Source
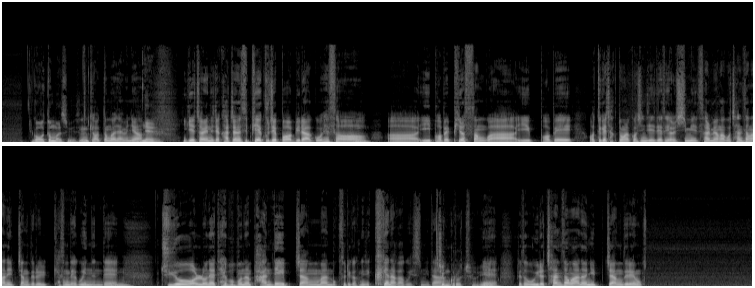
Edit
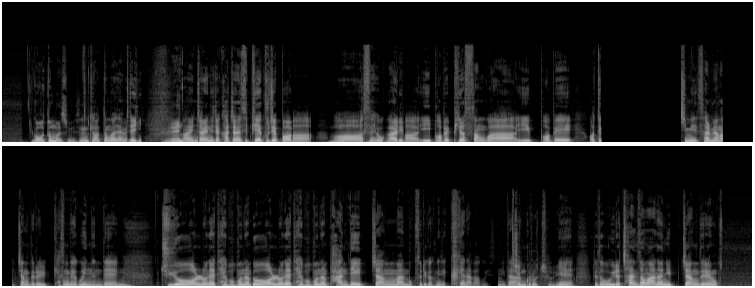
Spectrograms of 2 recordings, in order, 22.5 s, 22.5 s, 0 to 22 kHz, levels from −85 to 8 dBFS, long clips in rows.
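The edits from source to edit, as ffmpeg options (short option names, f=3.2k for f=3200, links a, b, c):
-filter_complex "[0:a]asplit=11[a][b][c][d][e][f][g][h][i][j][k];[a]atrim=end=1.872[l];[b]atrim=start=1.868:end=2.932,asetpts=PTS-STARTPTS,areverse[m];[c]atrim=start=2.928:end=4.362[n];[d]atrim=start=4.358:end=6.052,asetpts=PTS-STARTPTS,areverse[o];[e]atrim=start=6.048:end=8.98,asetpts=PTS-STARTPTS,afade=t=out:st=2.928:d=0.004:c=hsin[p];[f]atrim=start=8.98:end=10.18,asetpts=PTS-STARTPTS,volume=0[q];[g]atrim=start=10.18:end=10.8,asetpts=PTS-STARTPTS,afade=t=in:d=0.004:c=hsin,afade=t=out:st=0.616:d=0.004:c=hsin[r];[h]atrim=start=10.8:end=11.41,asetpts=PTS-STARTPTS,volume=0[s];[i]atrim=start=11.41:end=15.032,asetpts=PTS-STARTPTS,afade=t=in:d=0.004:c=hsin[t];[j]atrim=start=13.888:end=17.56,asetpts=PTS-STARTPTS,afade=t=out:st=2.542:d=1.13[u];[k]atrim=start=17.56,asetpts=PTS-STARTPTS,afade=t=in:d=0.004:c=hsin[v];[l][m]acrossfade=d=0.004:c1=hsin:c2=hsin[w];[w][n]acrossfade=d=0.004:c1=hsin:c2=hsin[x];[x][o]acrossfade=d=0.004:c1=hsin:c2=hsin[y];[p][q][r][s][t]concat=n=5:v=0:a=1[z];[y][z]acrossfade=d=0.004:c1=hsin:c2=hsin[aa];[u][v]concat=n=2:v=0:a=1[ab];[aa][ab]acrossfade=d=0.004:c1=hsin:c2=hsin"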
